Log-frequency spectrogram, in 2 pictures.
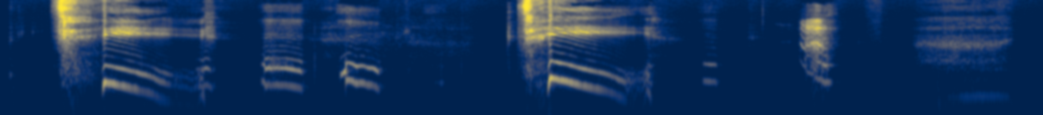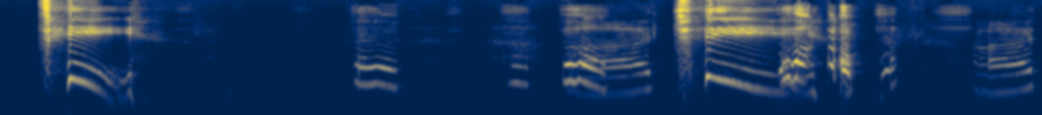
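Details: Mother fake-sneezing while preparing her baby's food: several sharp imitated sneeze bursts from an adult, each followed by the infant's high-pitched hysterical laughter; imitated sneezing, not a real sneeze.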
